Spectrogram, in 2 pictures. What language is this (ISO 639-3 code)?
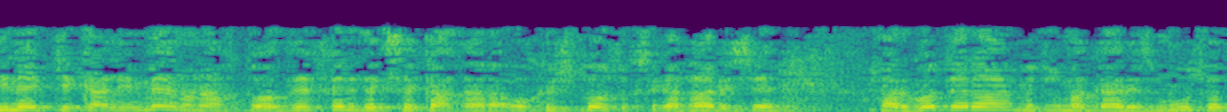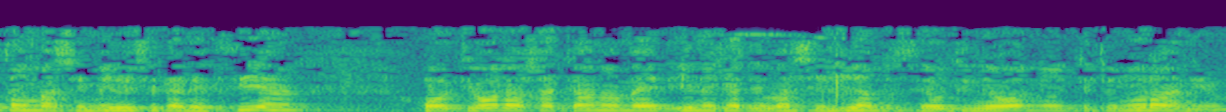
ell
